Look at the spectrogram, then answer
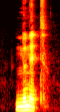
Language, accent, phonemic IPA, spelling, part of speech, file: French, France, /nɔ.nɛt/, nonnette, noun, LL-Q150 (fra)-nonnette.wav
- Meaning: 1. type of gingerbread with aniseed 2. young nun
